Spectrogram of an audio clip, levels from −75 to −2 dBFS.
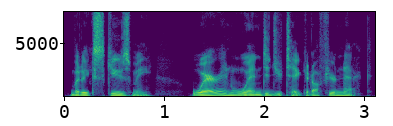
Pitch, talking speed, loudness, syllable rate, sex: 95 Hz, 250 wpm, -18 LUFS, 6.2 syllables/s, male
